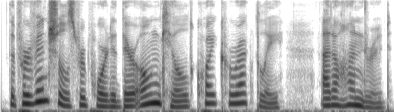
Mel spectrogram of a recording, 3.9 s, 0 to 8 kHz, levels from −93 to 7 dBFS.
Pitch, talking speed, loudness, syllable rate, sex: 190 Hz, 165 wpm, -17 LUFS, 5.9 syllables/s, female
